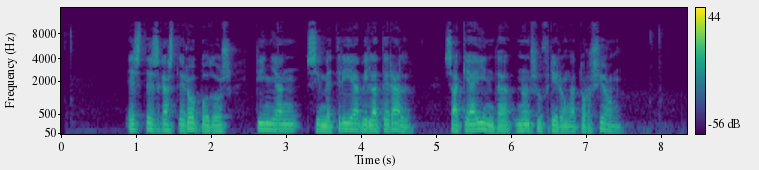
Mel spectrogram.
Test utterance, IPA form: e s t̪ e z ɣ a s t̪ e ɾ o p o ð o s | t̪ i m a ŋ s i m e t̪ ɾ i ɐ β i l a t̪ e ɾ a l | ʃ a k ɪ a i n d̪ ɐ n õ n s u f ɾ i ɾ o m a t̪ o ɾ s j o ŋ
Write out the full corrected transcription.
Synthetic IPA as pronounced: e s t̪ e z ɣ a s t̪ e ɾ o p o ð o s | t̪ i ɲ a ŋ s i m e t̪ ɾ i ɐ β i l a t̪ e ɾ a l | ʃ a k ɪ a i n d̪ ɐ n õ ŋ s u f ɾ i ɾ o ŋ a t̪ o ɾ s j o ŋ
